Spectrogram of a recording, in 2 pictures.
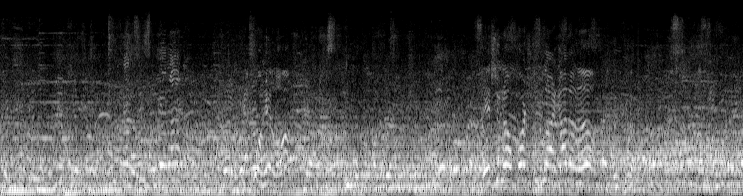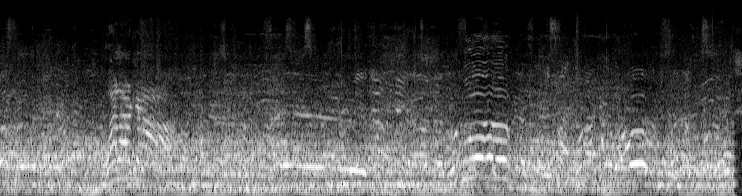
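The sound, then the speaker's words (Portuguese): A large crowd of runners chatters steadily at the start of a race, many overlapping voices forming a dense, continuous hubbub, with occasional louder voices and shouts rising briefly above the babble. “E olha a quantidade de gente, né, meu?”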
